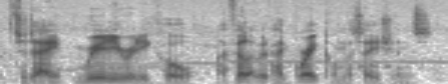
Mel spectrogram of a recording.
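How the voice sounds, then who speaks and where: Deep-voiced and fast, with a somewhat bright tone, a young native German speaker gives casual commentary while streaming a theme park game from home. He rambles sarcastically to his chat, swearing now and then, and there's slight background noise.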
